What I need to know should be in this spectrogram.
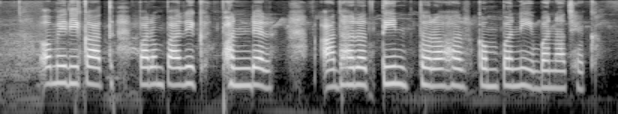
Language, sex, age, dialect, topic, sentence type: Magahi, female, 56-60, Northeastern/Surjapuri, banking, statement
